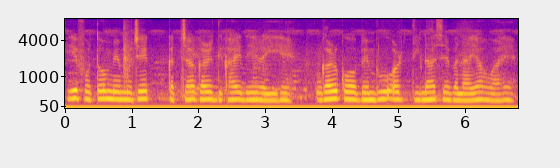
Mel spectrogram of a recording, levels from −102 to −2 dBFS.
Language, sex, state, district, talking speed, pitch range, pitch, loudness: Hindi, female, Arunachal Pradesh, Papum Pare, 165 wpm, 195-210 Hz, 200 Hz, -15 LUFS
